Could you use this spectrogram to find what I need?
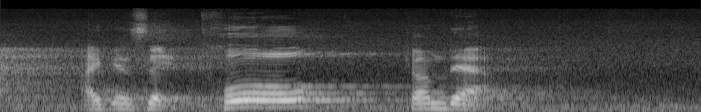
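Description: A young man shouts excitedly in an echoing hall.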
